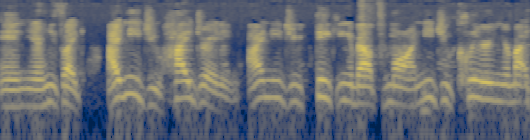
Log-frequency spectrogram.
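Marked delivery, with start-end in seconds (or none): 1.1-5.3 firm, stern, fast, pitched-up delivery. Retelling what Jeff said when pestered to help: imitating Jeff speaking sternly. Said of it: "Jeff looks at me very sternly and he goes".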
